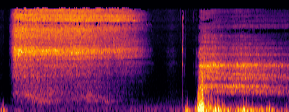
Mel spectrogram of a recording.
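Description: A practice breath through a congested, stuffy nose: a long, steady hissing breath of about three seconds, a brief pause, then a rougher, lower breath with a sharp onset.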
